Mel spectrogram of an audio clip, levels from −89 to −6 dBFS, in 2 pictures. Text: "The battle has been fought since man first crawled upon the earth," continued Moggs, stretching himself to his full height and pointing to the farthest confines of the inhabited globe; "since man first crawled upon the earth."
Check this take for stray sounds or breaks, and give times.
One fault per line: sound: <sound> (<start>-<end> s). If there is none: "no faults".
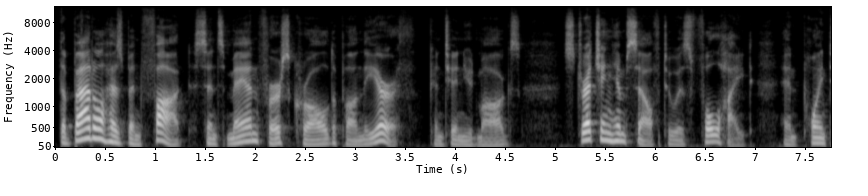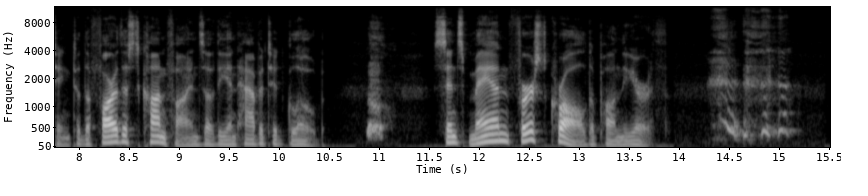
sound: bark (10.9-11.2 s)
sound: laugh (14.3-15.3 s)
